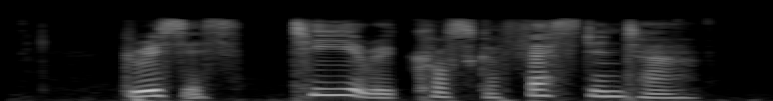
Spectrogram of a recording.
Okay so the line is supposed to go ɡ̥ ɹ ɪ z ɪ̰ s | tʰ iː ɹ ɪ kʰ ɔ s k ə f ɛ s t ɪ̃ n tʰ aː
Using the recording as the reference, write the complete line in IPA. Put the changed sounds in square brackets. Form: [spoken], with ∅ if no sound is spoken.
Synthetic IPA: ɡ̥ ɹ ɪ [s] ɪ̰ s | tʰ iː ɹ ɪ kʰ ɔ s k ə f ɛ s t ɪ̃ n tʰ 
